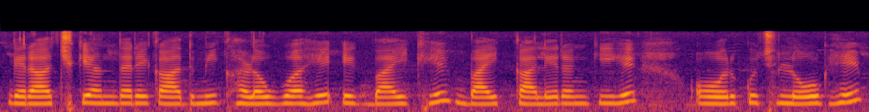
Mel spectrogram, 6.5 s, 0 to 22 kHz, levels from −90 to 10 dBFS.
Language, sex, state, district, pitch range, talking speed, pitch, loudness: Hindi, female, Madhya Pradesh, Bhopal, 220-235 Hz, 185 wpm, 225 Hz, -15 LUFS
